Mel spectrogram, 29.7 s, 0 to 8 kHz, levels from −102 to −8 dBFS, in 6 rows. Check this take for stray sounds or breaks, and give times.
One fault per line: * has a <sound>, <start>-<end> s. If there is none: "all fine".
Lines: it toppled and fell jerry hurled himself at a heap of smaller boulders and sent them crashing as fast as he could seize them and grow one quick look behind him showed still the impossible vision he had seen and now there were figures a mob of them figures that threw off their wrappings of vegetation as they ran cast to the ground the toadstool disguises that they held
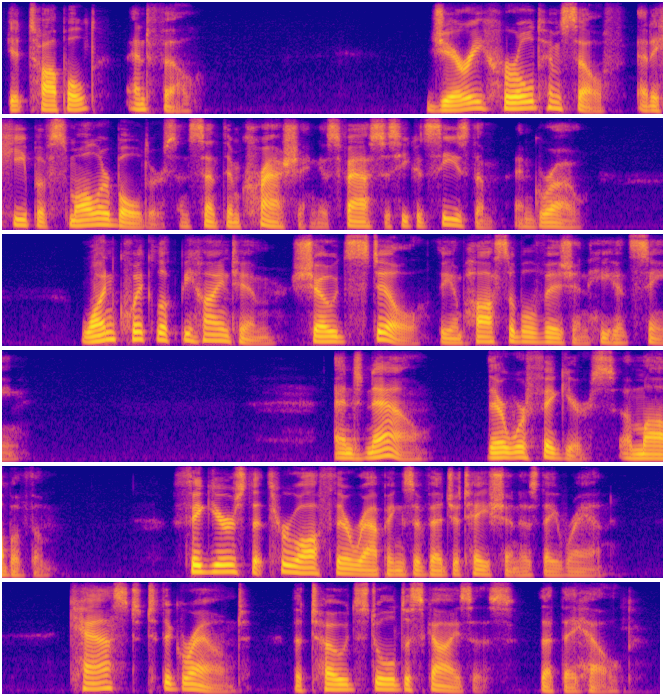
all fine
